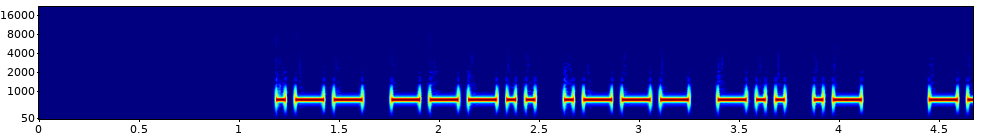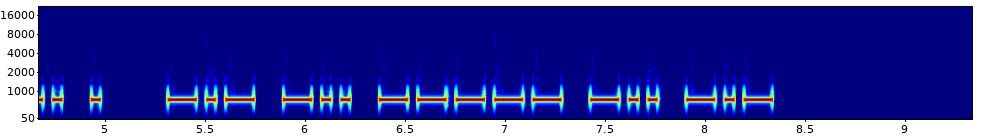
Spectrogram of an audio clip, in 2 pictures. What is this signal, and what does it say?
Morse code, heard as a keyed tone, about 25 wpm, 700 Hz. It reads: W8JDA DE KD0DK
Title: USA Callsign DE Callsign - 5 Characters - 25wpm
